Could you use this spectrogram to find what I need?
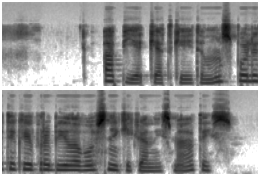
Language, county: Lithuanian, Klaipėda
